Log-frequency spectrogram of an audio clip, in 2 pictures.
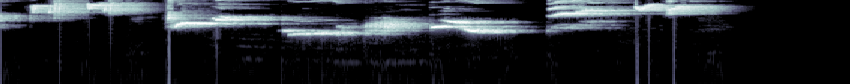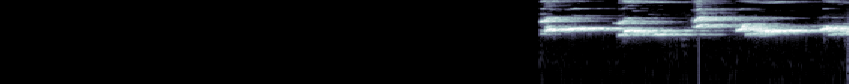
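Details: Orange-headed thrush giving ngeplong song in the wild, recorded for coaxing other birds to sing: a lively burst of high whistles and chattering notes, about three seconds of silence, then another varied phrase.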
